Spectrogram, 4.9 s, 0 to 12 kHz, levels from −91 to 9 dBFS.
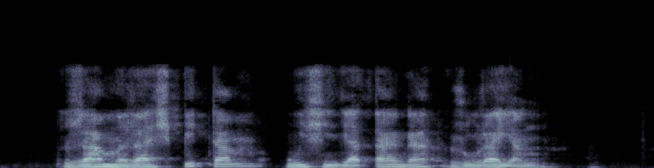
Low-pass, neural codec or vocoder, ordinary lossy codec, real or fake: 7.2 kHz; codec, 16 kHz, 4 kbps, FreqCodec, smaller model; AAC, 64 kbps; fake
